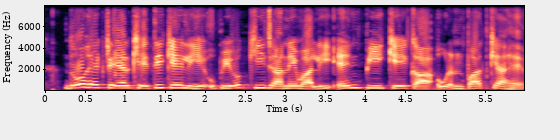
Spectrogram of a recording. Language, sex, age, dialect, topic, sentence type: Hindi, female, 36-40, Awadhi Bundeli, agriculture, question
